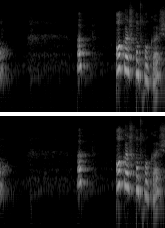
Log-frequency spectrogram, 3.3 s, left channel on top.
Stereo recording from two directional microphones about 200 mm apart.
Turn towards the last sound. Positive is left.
turn(degrees=35)  # may be behind; listen again after turning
